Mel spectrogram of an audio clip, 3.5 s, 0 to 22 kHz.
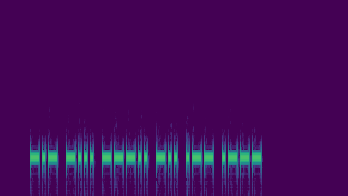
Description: Morse code, heard as a keyed tone, about 49 wpm, 700 Hz. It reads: KB8DWJ
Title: Speed Racing - USA 2x3 Call Signs 40wpm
